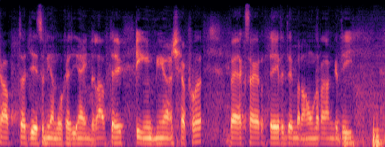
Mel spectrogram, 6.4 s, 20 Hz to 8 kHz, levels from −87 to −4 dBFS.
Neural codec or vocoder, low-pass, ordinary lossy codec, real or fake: codec, 16 kHz, 0.8 kbps, ZipCodec; 7.2 kHz; none; fake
